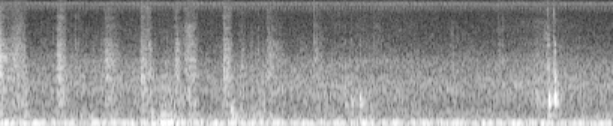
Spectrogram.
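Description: Fingers tap and press against a wooden panel with small knocks.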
